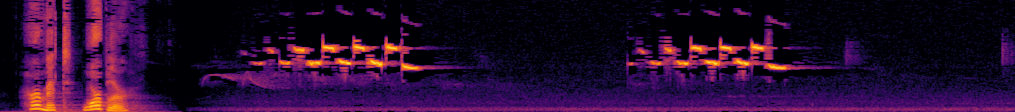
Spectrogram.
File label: Hermit Warbler, Songs of Birds of North America; Stokes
